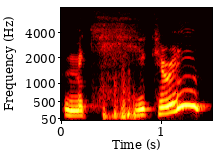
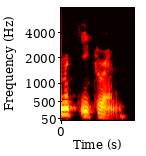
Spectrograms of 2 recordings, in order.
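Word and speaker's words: McEachern: the LA Kings we do have a Sean McHugh curry and brutalizing that name and it's I'm the one that's that hard to pronounce it should be easy so our Scottish or Irish Mickey Curran Sean McEachran of the Ottawa Senators oh we've got a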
